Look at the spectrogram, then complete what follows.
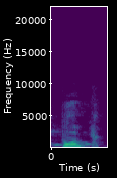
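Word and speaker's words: put: डर लगता है मुझे आप ये देखो टी ओ क्या लिखा है टू ये डी ओ क्या लिखा है डू तो ये जी ओ हां मुझे समझ में आया। अच्छा ये गो है तो ये डो ये टू होना चाहिए ना फिर तो हां अच्छा ये बताओ ये सी यू टी क्या है? कट कट और ये बी यू टी क्या है? बट तो पी यू टी क्या है? तो ये पुट इसको पुट कह रहे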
